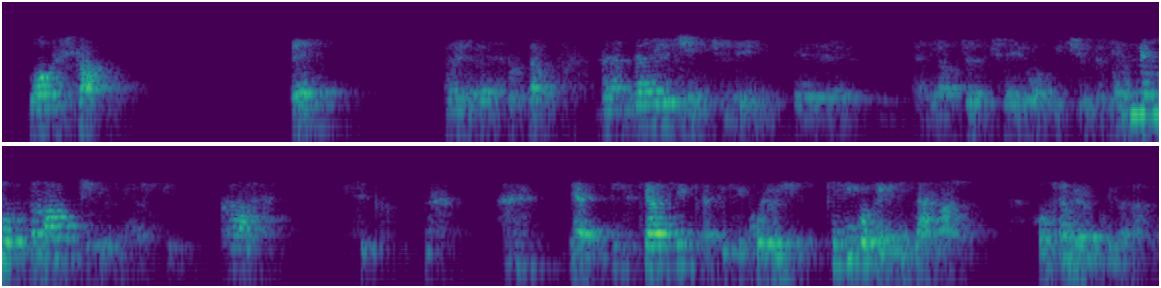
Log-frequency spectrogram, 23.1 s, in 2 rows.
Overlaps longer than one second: present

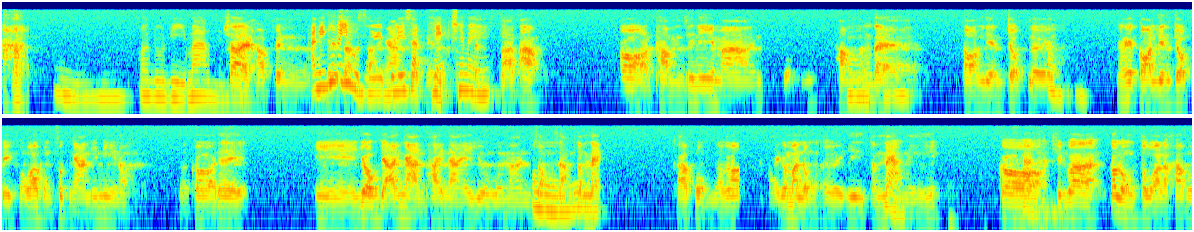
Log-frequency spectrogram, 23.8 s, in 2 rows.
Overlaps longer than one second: present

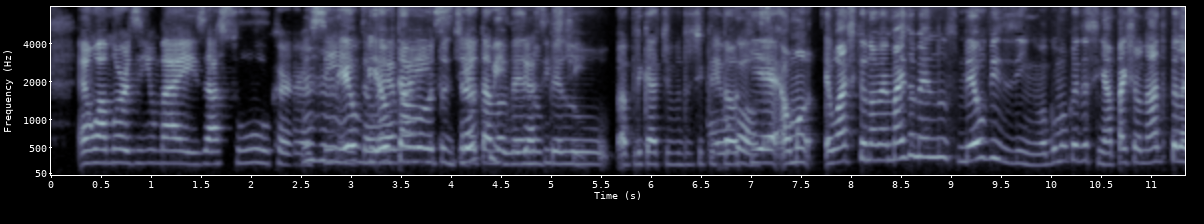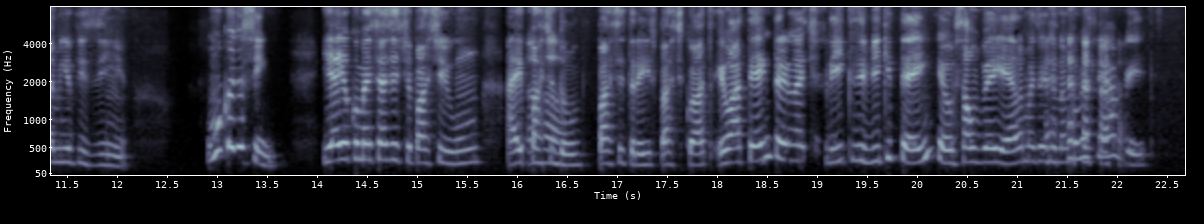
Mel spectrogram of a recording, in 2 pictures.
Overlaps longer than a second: present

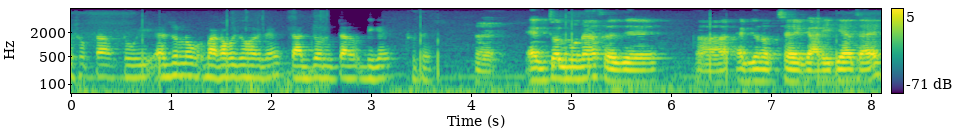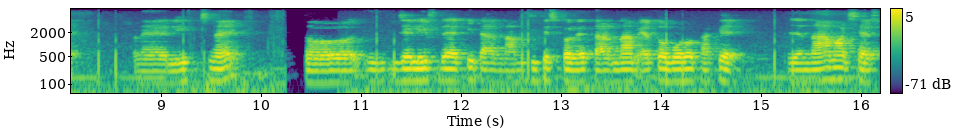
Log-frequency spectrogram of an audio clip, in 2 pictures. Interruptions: none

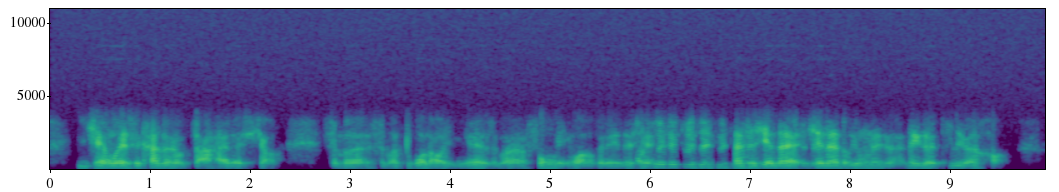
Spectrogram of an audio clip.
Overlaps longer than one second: none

